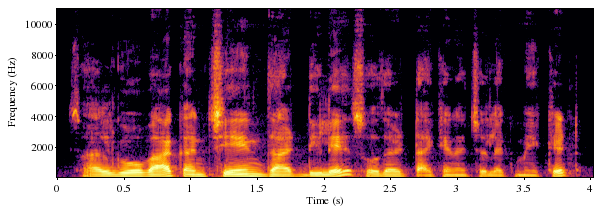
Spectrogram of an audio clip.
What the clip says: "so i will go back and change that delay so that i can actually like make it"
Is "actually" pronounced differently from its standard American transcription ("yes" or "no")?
yes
